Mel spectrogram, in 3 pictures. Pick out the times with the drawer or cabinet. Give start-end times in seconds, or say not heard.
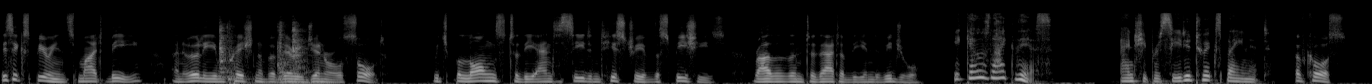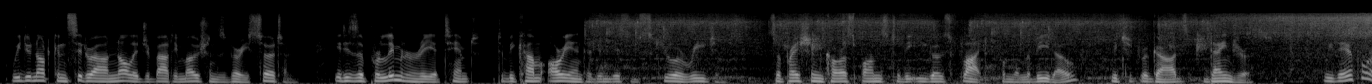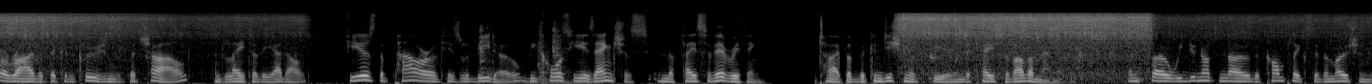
2.1-3.4, 32.2-33.4.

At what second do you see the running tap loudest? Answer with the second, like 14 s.
38 s.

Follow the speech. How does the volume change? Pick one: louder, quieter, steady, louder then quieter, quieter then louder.
steady.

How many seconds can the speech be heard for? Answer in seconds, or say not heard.
41 s.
